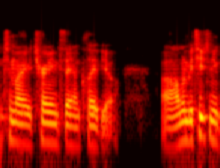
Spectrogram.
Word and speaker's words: Klaviyo: here they state that we've heard all sorts of pronunciations of clay vo clay vo whatever but the way it's pronounced is clay vo so there you go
